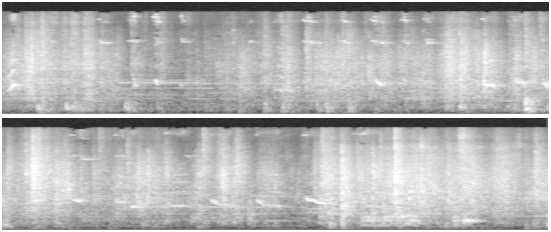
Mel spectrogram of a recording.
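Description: Young puppies whimpering, with many short high whines and squeaks, mixed with the scuffle and clicking of their paws on the board floor and pellet litter.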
